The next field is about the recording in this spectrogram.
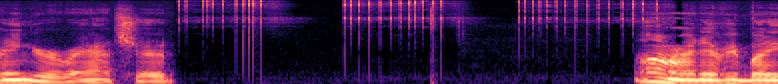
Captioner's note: ratchet sounds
